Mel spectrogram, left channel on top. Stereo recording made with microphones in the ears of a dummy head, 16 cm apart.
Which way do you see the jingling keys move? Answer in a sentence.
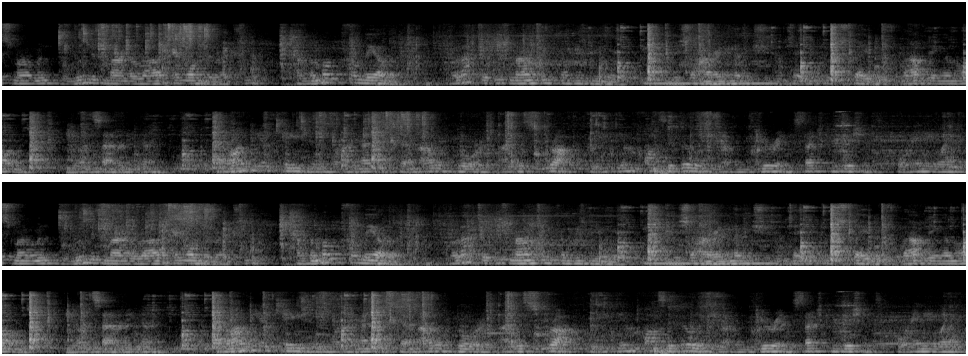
In this clip you hear the jingling keys move from left to right and back again.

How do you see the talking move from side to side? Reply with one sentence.
In this clip you hear the talking stay put.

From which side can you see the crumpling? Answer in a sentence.
In this clip you hear the crumpling on the left.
